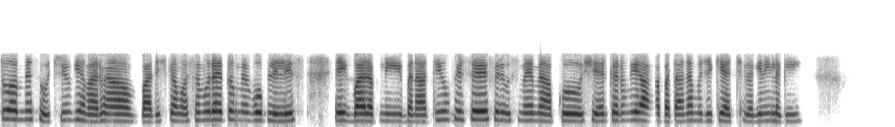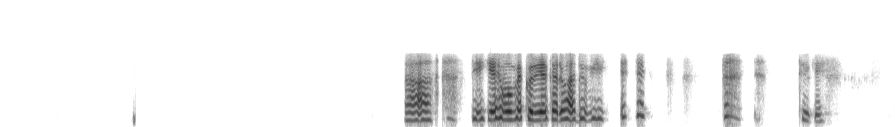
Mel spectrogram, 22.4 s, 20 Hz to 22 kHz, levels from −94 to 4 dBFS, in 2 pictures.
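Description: At 2.93 to 3.17 s and 20.27 to 20.34 s, VoIP packet loss concealed by the speech codec replaces a missing 20 ms stretch with fading extrapolated sound, a buzzy tone or coloured noise, that lingers before recovering.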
